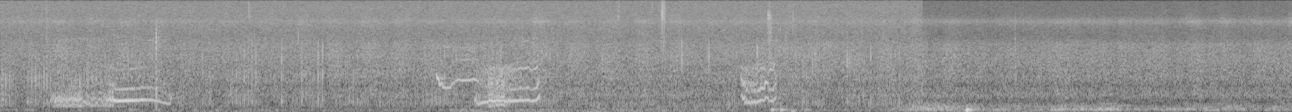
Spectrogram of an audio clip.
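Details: Mother cat caring for her four-day-old kittens, giving three short wavering meows spaced a few seconds apart over a low steady rumble, then quieter low sounds near the end.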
